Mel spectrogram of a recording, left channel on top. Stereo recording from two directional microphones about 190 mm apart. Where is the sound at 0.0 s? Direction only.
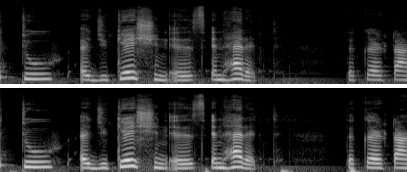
20° right (ahead or behind).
